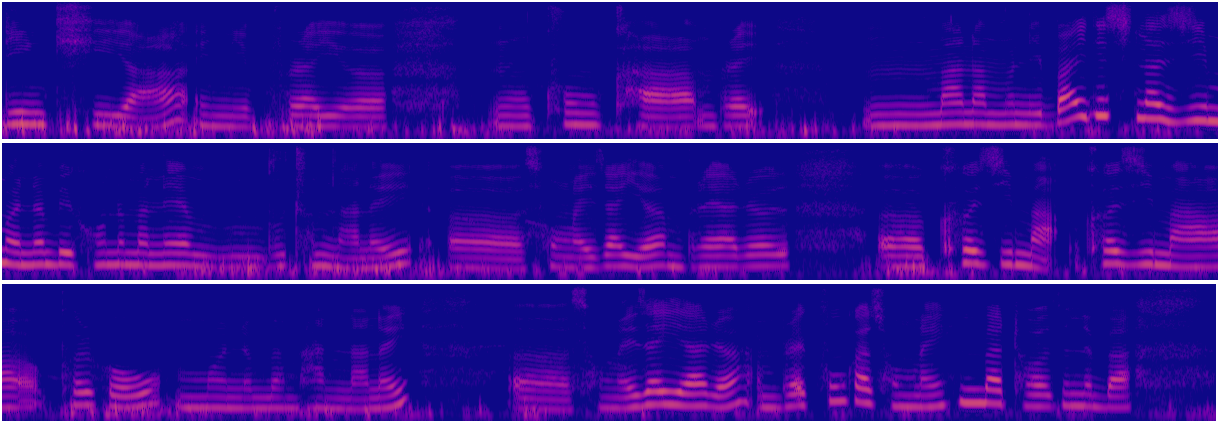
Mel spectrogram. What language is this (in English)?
Bodo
